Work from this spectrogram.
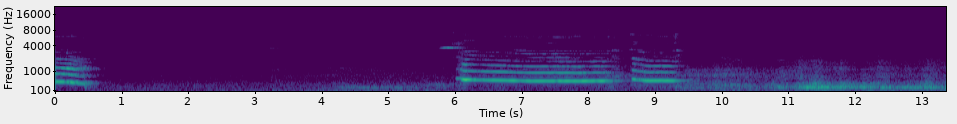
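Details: Blonde Bouvier dog giving a brief falling howl at the start, then after silence a long steady tonal howl with rich harmonics, a short break and another note, followed by low muffled rumbling.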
